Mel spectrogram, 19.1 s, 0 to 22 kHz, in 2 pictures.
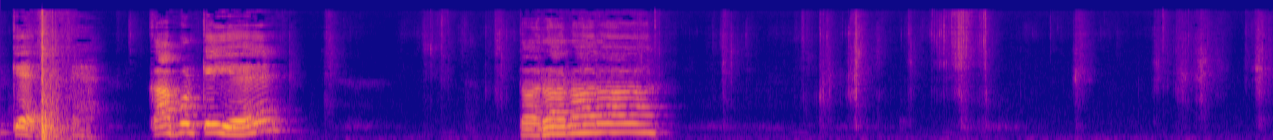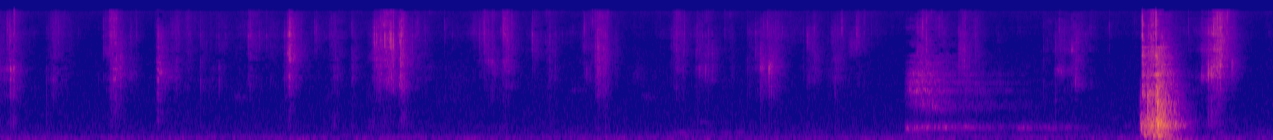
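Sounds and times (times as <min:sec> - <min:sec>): peel tearing by hand: 0:05.4 - 0:16.0, 0:17.4 - 0:19.0.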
